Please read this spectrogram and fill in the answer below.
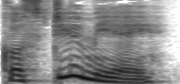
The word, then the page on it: costumier: British English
